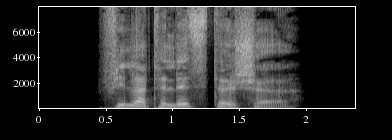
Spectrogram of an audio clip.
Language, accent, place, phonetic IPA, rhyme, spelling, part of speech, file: German, Germany, Berlin, [filateˈlɪstɪʃə], -ɪstɪʃə, philatelistische, adjective, De-philatelistische.ogg
- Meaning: inflection of philatelistisch: 1. strong/mixed nominative/accusative feminine singular 2. strong nominative/accusative plural 3. weak nominative all-gender singular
